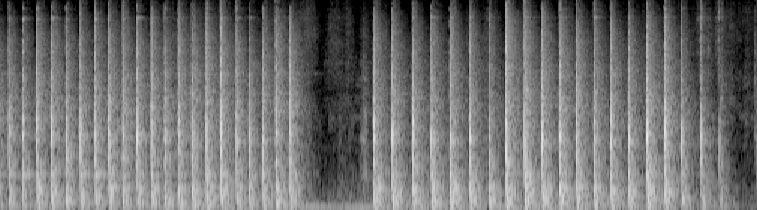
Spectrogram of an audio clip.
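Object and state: Bath bomb released from plastic mold.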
